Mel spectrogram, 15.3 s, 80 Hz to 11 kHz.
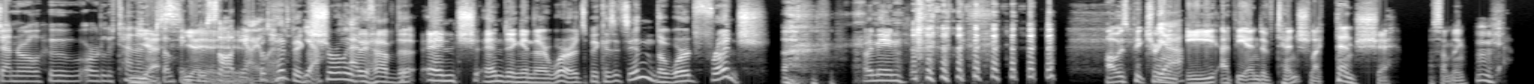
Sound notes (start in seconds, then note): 7.8 laughter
